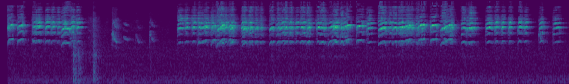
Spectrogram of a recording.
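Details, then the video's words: White-eye singing persistently: rapid, high, thin twittering phrases run almost without pause, bright and jingling, with one short gap early on and a sharp knock near the start over a low, faint background hum. "burung Mata putih gacor"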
